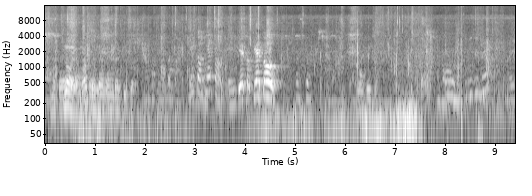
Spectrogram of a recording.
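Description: Young women talk and laugh nearby, outdoors.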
